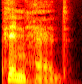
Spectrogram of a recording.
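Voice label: "pinhead", British English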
